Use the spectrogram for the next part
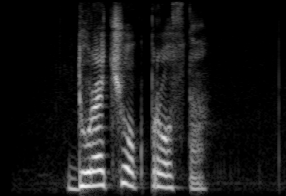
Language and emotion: Russian, angry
